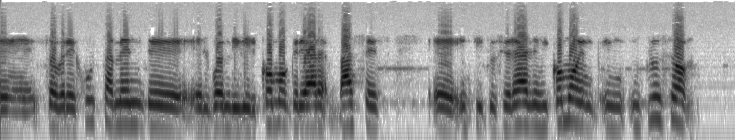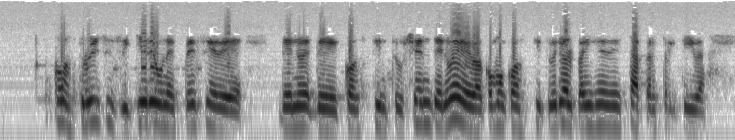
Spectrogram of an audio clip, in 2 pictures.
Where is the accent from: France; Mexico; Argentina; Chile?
Argentina; Chubut; yo vengo de la provincia de Chubut, de la cordillera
